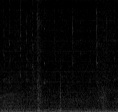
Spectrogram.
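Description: Faint, scattered soft ticks and clicks over quiet room tone: the small sounds of sneakers being handled and turned in the hands.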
